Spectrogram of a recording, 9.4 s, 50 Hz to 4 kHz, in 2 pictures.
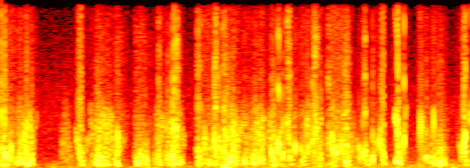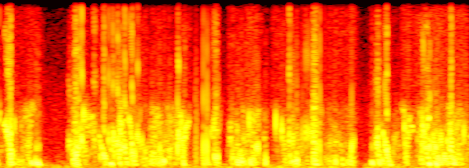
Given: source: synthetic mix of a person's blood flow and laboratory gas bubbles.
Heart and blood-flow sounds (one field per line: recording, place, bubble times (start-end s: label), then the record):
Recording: Doppler ultrasound of blood flow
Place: subclavian vein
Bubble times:
0.00-0.37 s: bubbles
0.74-1.28 s: bubbles
1.33-1.85 s: bubbles
1.94-3.52 s: bubbles
3.55-3.87 s: bubbles
3.91-4.08 s: bubbles
4.17-4.47 s: bubbles
4.56-5.13 s: bubbles
5.37-6.62 s: bubbles
6.71-6.91 s: bubbles
6.97-7.39 s: bubbles
7.42-8.27 s: bubbles
8.38-9.40 s: bubbles
From the record:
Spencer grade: 4 (maximum detectable bubble signal sounding continuously throughout systole and diastole of every cardiac period, and overriding the amplitude of the normal cardiac signals)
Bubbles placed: anywhere in the cardiac cycle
